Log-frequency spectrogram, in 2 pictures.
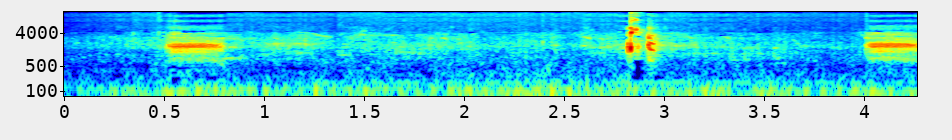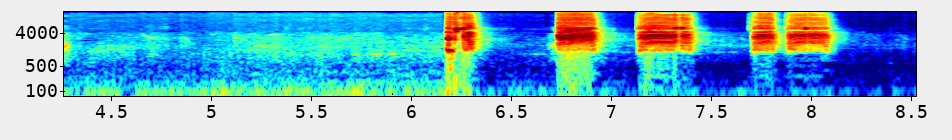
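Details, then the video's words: Black francolin calling: harsh, grating notes, a few faint ones early on, then four loud buzzy bursts in quick succession near the end over a quiet background. "kala tetar ki awaz ○ black francolin"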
